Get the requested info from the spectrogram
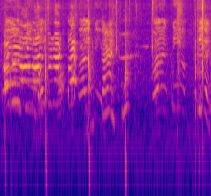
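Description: Children shouting and laughing during a basketball game, with a ball thudding on the hard court several times, the loudest thud about two and a half seconds in.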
